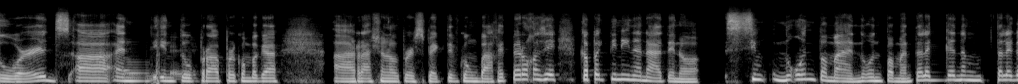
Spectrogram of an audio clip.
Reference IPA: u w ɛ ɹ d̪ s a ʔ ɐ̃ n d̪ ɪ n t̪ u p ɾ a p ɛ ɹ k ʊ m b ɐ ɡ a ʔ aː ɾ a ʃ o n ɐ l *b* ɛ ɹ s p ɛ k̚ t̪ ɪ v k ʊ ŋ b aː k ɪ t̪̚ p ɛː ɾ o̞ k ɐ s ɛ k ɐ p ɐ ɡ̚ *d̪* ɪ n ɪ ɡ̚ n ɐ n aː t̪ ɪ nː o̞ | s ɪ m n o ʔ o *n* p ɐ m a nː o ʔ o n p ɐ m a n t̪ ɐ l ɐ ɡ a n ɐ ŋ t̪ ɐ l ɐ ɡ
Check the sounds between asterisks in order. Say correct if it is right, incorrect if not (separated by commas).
incorrect, incorrect, correct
